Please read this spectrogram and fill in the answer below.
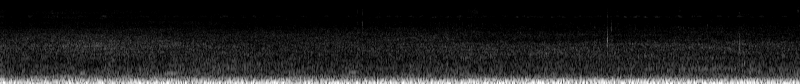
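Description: A steady low rumble with no clear pitch and no sudden events.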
